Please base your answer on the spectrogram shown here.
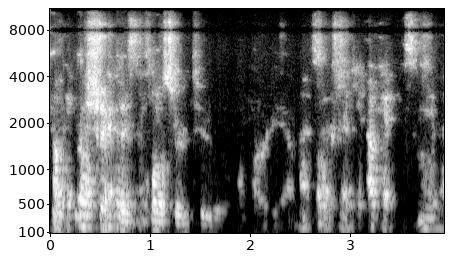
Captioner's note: speaking faintly; speaking faintly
